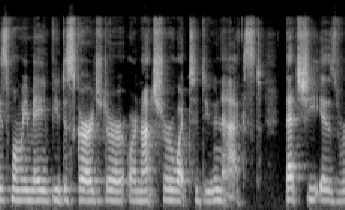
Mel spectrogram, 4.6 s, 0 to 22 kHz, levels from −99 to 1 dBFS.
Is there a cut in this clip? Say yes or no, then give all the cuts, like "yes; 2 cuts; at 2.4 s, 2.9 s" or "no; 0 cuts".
no; 0 cuts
